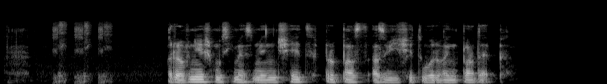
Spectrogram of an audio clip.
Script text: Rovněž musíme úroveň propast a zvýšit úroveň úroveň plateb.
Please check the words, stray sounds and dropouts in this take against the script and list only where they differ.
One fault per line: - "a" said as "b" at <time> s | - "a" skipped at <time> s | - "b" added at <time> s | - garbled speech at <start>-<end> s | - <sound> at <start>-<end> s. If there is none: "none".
- laugh at 0.5-1.1 s
- "úroveň" said as "zmenšit" at 2.5 s
- "úroveň" skipped at 4.6 s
